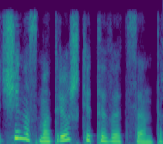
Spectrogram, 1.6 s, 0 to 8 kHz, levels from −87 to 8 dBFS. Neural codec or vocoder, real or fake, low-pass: vocoder, 24 kHz, 100 mel bands, Vocos; fake; 7.2 kHz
